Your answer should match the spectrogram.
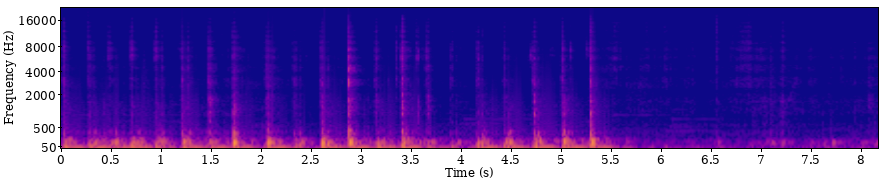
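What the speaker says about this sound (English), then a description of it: "So I kind of like cut chunks of butter in half as I'm going." A knife chops through chunks of butter on a board during cookie baking at home, a steady run of about twenty close, sharp taps over five seconds, then near quiet.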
